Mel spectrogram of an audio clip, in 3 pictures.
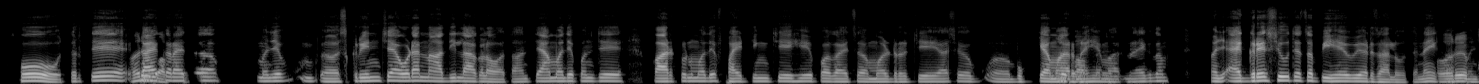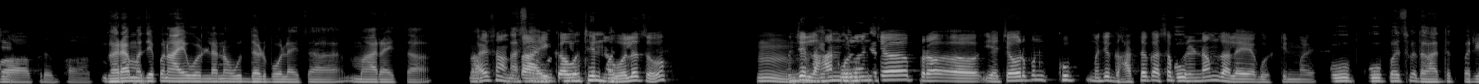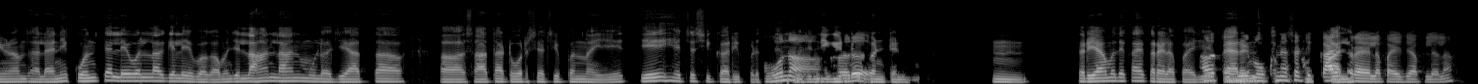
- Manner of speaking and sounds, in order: in English: "एग्रेसिव्ह"; in English: "बिहेवियर"; surprised: "अरे बाप रे बाप!"; surprised: "काय सांगता? ऐकावं ते नवलच ओ"; unintelligible speech; other background noise; distorted speech; unintelligible speech
- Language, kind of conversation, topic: Marathi, podcast, डूमस्क्रोलिंगची सवय सोडण्यासाठी तुम्ही काय केलं किंवा काय सुचवाल?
